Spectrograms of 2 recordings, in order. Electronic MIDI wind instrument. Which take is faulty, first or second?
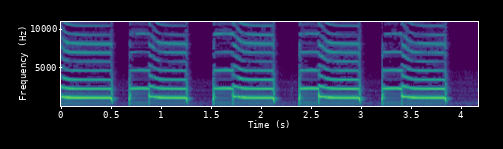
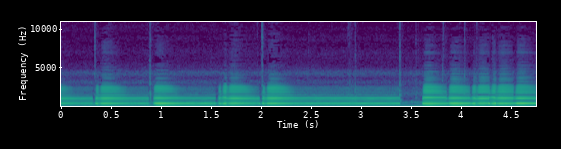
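first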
